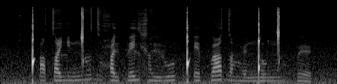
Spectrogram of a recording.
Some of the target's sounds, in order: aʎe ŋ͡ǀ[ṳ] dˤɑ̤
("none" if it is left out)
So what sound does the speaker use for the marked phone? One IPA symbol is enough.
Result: ṳ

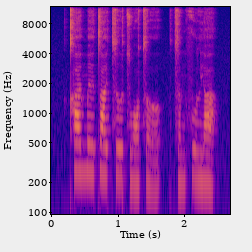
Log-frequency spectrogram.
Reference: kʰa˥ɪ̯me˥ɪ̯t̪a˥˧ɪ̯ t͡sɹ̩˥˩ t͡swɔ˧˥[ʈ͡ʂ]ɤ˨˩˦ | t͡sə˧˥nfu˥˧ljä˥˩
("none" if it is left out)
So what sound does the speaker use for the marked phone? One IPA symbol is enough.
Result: t͡s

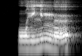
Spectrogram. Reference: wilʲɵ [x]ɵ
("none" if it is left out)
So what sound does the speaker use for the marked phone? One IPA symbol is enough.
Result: ŋ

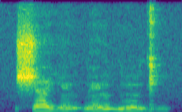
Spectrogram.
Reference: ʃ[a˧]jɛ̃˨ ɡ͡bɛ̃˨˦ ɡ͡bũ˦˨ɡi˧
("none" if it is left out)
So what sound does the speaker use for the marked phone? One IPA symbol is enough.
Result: a˧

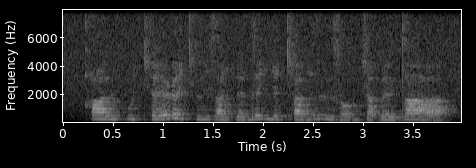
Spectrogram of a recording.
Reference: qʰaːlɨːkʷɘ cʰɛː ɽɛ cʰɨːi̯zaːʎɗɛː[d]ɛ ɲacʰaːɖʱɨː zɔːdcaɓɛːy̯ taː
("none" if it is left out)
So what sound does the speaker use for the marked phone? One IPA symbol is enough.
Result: d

